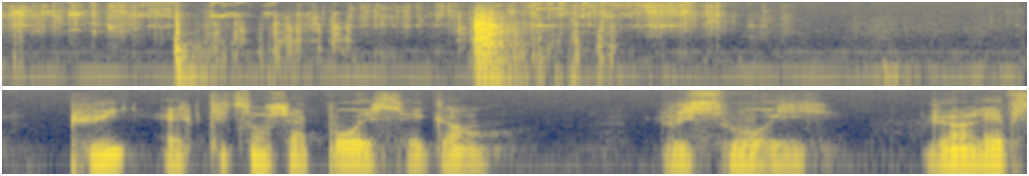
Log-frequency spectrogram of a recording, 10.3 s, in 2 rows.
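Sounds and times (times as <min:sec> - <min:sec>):
keys jangling as put into bag: 0:00.0 - 0:04.0
speech: 0:05.6 - 0:07.6, 0:08.4 - 0:10.2.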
